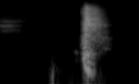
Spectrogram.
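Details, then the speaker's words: Adult man on a podcast sneezes after saying a sneeze crept up on him: a brief catch of breath then a single sharp, explosive sneeze. "oh the double sneeze ow my my back bones"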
